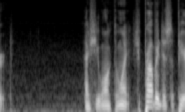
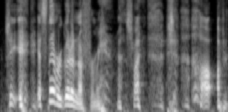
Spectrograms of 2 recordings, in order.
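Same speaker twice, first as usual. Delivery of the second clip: laughing at himself, louder; 6 semitones higher, 4 dB louder than usual. Real, not acted. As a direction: laugh through the words.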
